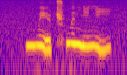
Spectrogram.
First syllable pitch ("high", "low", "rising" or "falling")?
low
